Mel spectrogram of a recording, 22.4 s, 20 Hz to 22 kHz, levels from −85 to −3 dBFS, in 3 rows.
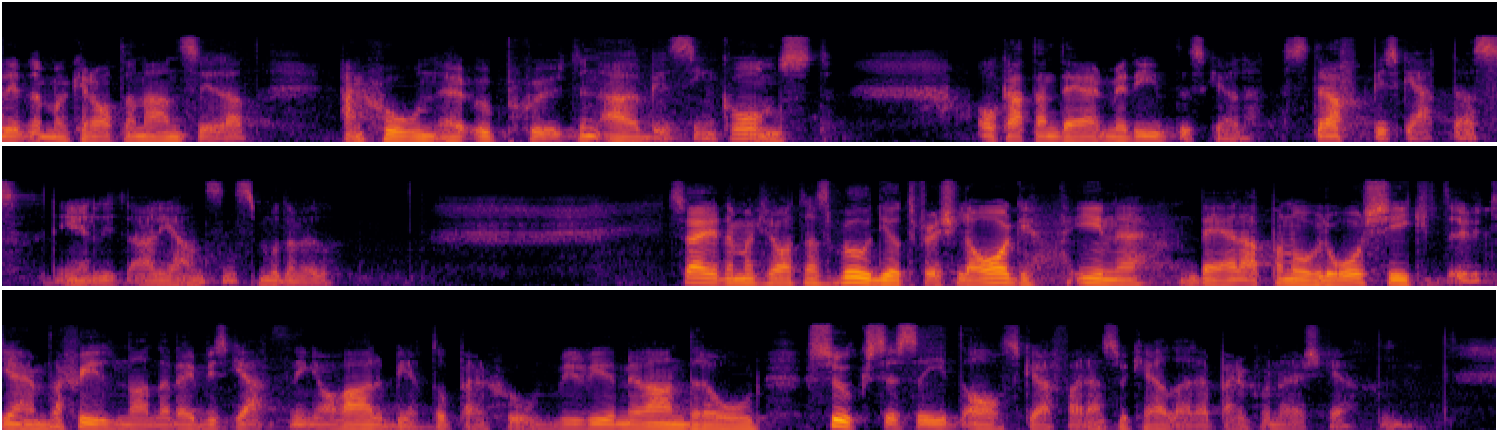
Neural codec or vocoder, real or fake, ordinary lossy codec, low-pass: codec, 16 kHz, 0.5 kbps, X-Codec, HuBERT features, trained on LibriSpeech; fake; none; none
